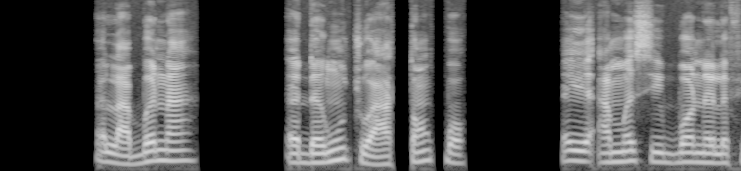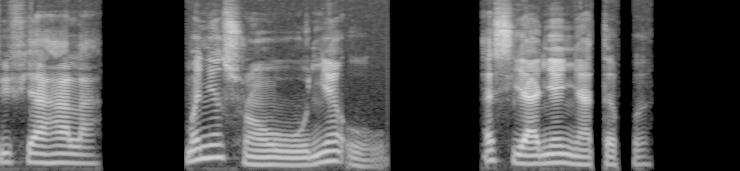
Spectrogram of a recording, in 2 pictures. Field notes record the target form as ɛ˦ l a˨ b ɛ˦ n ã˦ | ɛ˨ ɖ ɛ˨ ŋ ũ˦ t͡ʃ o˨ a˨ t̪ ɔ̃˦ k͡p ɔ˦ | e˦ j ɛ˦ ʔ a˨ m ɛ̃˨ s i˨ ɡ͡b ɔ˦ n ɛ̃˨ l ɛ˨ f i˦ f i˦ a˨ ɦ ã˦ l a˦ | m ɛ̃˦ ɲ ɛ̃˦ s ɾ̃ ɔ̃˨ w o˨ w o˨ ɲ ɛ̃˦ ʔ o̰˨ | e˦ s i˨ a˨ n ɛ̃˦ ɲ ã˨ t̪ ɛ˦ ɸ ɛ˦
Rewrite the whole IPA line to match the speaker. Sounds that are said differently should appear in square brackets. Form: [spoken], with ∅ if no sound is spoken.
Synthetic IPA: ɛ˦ l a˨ b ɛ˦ n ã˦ | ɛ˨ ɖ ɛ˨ ŋ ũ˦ t͡ʃ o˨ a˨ t̪ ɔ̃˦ k͡p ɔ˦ | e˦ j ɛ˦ ʔ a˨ m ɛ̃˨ s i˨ ɡ͡b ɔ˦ n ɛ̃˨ l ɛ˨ f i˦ f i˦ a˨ ɦ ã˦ l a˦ | m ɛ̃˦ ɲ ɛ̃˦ s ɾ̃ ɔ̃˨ w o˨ w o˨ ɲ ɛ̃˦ ʔ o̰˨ | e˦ s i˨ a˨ [ɲ] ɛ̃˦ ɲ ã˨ t̪ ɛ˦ ɸ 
